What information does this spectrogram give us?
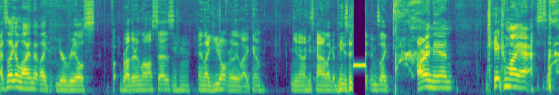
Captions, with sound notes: - That's like a line that like your real brother-in-law says and like, you don't really like him, you know? He's kind of like a piece of (beep) And he's like, all right, man, kick my ass.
